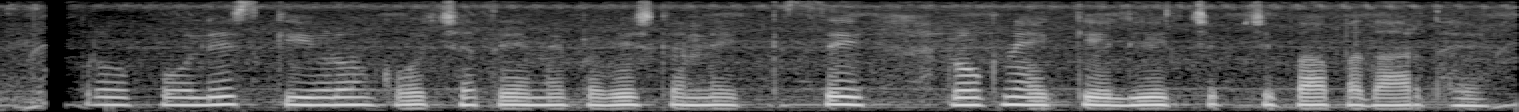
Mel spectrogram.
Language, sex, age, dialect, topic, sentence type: Hindi, female, 25-30, Kanauji Braj Bhasha, agriculture, statement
